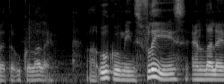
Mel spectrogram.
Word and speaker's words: ukulele: Since moving to South Dakota from Hawaii in 2015, Joseph Ahuna has been giving free ukulele lessons to anyone 7 and older. Lesson 1, it's pronounced Ukulele.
